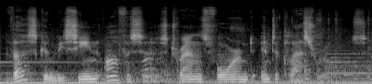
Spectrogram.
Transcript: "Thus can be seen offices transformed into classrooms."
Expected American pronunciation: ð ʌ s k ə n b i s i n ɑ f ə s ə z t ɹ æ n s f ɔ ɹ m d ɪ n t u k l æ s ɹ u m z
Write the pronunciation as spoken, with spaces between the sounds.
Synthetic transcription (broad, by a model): ð ʌ s k ə n b i s i n ɑ f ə s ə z t ɹ æ n s f ɔ ɹ m d ɪ n t u k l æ s ɹ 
